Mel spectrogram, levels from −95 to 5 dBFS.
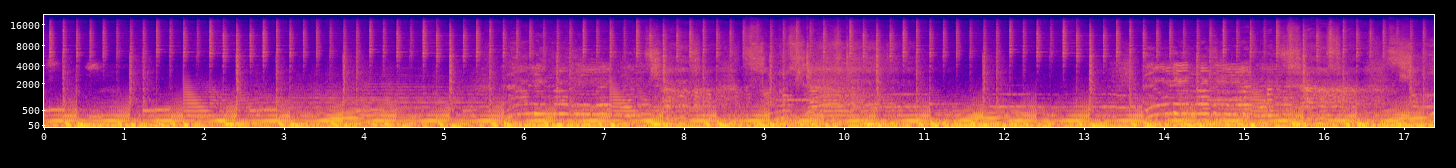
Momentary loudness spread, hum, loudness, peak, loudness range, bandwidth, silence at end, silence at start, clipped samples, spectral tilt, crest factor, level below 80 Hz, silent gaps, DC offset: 4 LU; none; -14 LUFS; 0 dBFS; 1 LU; 17 kHz; 0 s; 0 s; under 0.1%; -6.5 dB/octave; 12 dB; -14 dBFS; none; under 0.1%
